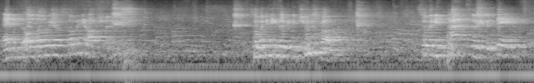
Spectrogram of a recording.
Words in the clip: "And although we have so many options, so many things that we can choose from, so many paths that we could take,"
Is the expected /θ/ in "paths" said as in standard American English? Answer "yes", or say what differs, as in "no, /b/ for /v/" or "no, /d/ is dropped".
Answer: no, /t/ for /θ/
